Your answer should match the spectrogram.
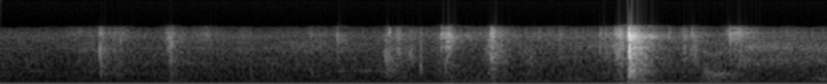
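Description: Light scuffs and taps of feet as two people circle on a foam mat, with one sharp, much louder smack about three seconds in.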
